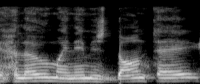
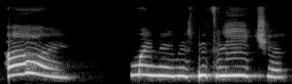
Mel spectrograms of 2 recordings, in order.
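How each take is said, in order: First: Said in the usual way. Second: Squeaky falsetto, far higher; very high-pitched voice. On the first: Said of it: "she's gonna sound like this". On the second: Shown as a demonstration. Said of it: "her voice is very, very, very high-pitched".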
